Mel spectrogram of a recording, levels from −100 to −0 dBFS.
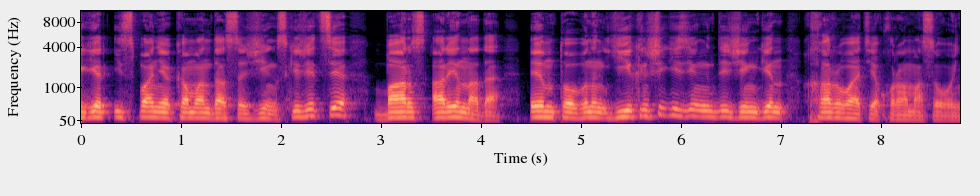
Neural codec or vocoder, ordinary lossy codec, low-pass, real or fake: none; none; none; real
